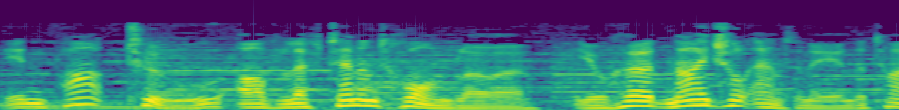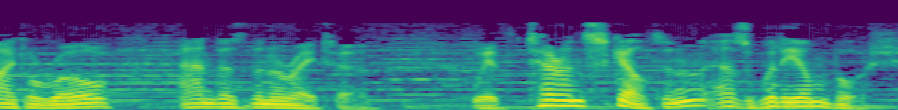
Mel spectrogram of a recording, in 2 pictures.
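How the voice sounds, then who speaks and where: Animated British male radio announcer. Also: medium pitch, dull audio. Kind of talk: scripted broadcast credits reading. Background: loud music.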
